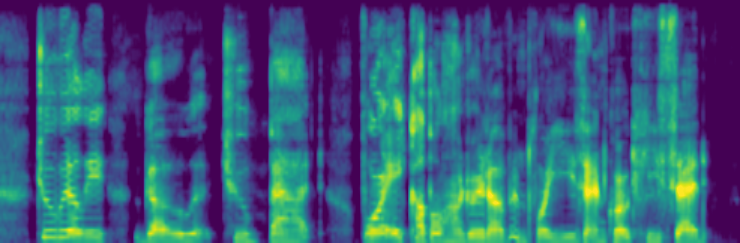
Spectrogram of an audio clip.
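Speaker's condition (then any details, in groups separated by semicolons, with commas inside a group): Cerebral palsy; from birth, walks with walker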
